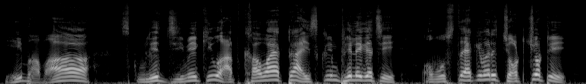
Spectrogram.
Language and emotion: Bengali, disgusted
